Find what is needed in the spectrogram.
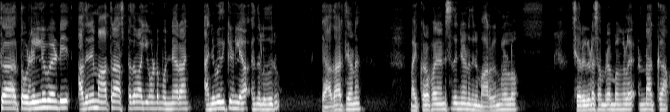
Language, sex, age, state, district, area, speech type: Malayalam, male, 60+, Kerala, Palakkad, rural, spontaneous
